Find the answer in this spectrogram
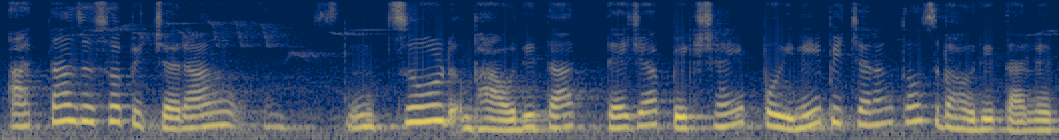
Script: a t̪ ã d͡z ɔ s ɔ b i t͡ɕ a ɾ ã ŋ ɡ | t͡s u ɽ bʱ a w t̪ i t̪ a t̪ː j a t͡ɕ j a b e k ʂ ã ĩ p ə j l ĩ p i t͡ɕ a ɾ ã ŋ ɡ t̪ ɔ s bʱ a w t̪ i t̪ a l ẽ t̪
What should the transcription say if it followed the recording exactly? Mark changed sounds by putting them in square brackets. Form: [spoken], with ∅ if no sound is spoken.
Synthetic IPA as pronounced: a t̪ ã d͡z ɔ s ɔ [p] i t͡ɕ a ɾ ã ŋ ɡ | t͡s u ɽ bʱ a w [d̪] i t̪ a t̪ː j a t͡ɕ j a [p] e k ʂ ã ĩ p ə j l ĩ p i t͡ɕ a ɾ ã ŋ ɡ t̪ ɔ [t͡s] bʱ a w [d̪] i t̪ a l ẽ t̪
